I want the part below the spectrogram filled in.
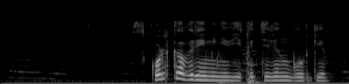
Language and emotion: Russian, neutral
